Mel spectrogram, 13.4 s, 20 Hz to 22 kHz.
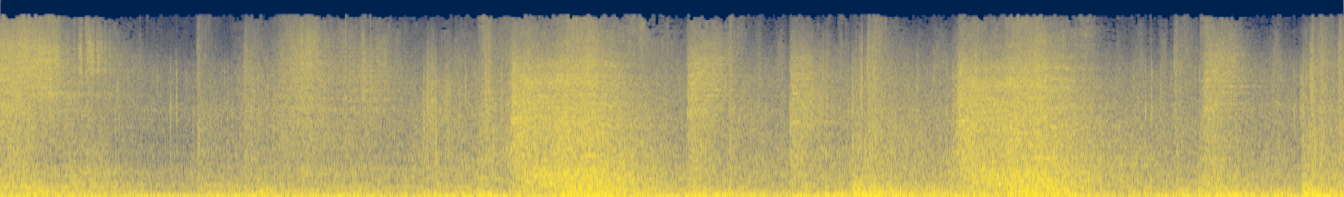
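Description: A loud, sustained explosion rumbles through Dark Souls 2, with heavy booming bursts rolling on for over ten seconds, one blast swelling into the next without pause.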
